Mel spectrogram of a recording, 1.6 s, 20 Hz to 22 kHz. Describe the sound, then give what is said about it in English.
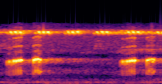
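Frogs croak in a trailer for the 1972 film Frogs, in short, raspy bursts, two quick calls, a pause, then two more, over a steady high-pitched insect-like drone and a low background hum. No one speaks. “Remember Sam Elliott and Ray Milland in 1972's Frogs?”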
